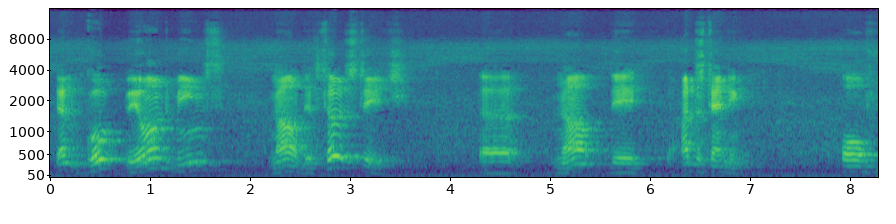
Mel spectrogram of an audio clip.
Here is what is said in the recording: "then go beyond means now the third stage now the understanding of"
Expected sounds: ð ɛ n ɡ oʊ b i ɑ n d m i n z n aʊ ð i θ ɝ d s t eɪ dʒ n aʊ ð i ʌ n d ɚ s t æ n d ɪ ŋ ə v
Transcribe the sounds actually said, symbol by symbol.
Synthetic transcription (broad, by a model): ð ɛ n ɡ oʊ b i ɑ n d m i n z n aʊ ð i t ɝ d s t eɪ dʒ n aʊ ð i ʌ n d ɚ s t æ n d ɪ ŋ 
